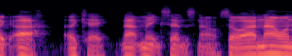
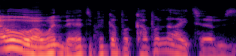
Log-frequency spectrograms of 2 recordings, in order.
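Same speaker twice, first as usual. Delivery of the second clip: secretive, cloak-and-dagger, spy-like delivery. Repeating own earlier line while laughing at it: mock spy-like secretive tone. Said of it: "like I'm a spy".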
